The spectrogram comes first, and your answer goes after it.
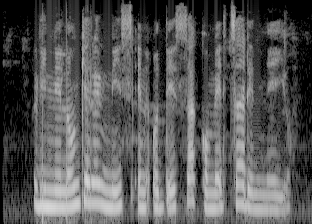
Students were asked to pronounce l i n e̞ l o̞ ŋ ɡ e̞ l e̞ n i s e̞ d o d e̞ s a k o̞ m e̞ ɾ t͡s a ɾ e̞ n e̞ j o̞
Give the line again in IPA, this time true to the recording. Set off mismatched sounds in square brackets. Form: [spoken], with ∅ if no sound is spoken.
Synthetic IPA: l i n e̞ l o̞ ŋ ɡ e̞ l e̞ n i s e̞ [n] o d e̞ s a k o̞ m e̞ ɾ t͡s a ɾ e̞ n e̞ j o̞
